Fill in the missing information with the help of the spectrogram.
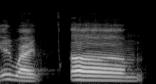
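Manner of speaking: usual speaking voice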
